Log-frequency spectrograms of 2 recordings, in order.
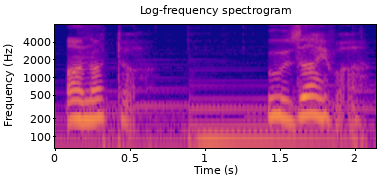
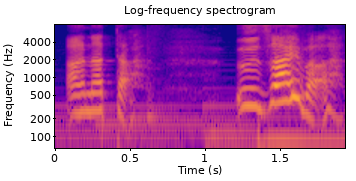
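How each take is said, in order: First: It is said flatly, with little emotion. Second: It is said with strong, powerful emotion.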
